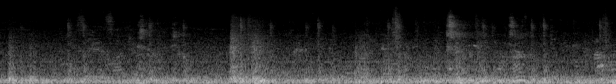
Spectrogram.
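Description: Electric commuter train running along the track, heard from inside the front car: a steady low hum with wheel rumble and a few short clicks as the wheels pass over the rails.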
